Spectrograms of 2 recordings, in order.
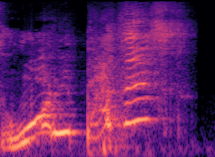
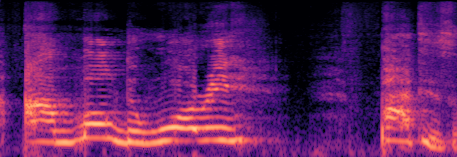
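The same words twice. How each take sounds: First: "Warring parties?" shot up high in disbelief; can't believe the phrase "Warring parties"; incredulous question. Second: Said in the usual way. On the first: Real, not acted. Questioning the president's wording, high and disbelieving.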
